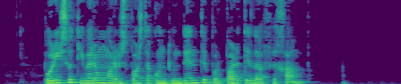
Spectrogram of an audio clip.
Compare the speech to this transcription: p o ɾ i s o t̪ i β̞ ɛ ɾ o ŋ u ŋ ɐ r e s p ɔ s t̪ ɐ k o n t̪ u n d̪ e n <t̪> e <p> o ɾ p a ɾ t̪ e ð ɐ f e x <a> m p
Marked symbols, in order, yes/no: yes, yes, yes

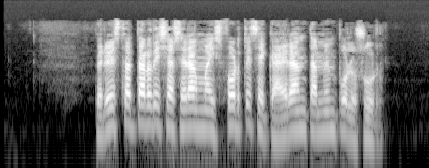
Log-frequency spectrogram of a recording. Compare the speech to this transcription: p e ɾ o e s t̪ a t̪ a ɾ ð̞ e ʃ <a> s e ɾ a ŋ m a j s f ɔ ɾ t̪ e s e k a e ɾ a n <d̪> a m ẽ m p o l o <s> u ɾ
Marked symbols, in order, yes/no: yes, no, yes

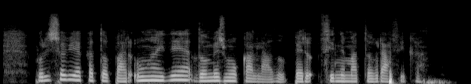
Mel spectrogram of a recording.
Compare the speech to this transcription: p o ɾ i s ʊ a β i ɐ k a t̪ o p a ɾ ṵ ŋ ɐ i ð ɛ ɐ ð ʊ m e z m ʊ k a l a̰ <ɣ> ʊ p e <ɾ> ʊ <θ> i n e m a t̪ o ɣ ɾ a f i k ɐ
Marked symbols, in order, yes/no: no, yes, yes

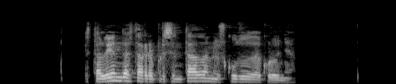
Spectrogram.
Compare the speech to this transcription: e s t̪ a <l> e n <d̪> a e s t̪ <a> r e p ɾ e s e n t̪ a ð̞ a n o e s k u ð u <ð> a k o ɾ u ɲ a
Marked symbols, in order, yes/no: yes, yes, yes, yes

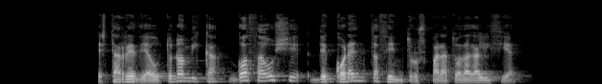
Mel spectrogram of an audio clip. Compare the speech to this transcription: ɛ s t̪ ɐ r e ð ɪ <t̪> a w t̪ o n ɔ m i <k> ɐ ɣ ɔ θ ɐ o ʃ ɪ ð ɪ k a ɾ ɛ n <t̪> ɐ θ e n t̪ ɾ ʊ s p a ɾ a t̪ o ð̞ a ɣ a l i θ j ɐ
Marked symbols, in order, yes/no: no, yes, yes

